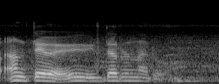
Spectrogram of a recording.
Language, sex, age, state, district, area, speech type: Telugu, female, 60+, Telangana, Hyderabad, urban, spontaneous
